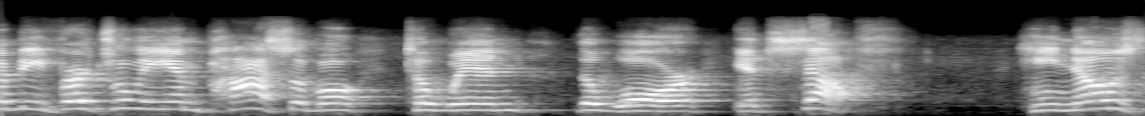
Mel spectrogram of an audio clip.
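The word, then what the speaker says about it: Nguyen: that n-g-u-y-e-n and you that's pronounced win even though it says ng win and then cal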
